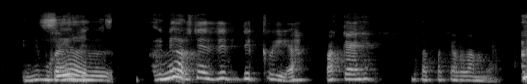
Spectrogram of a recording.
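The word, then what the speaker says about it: ذكري: Jadi bacanya tipis saja. Ini bukan zil. Ini harusnya zikri ya.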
